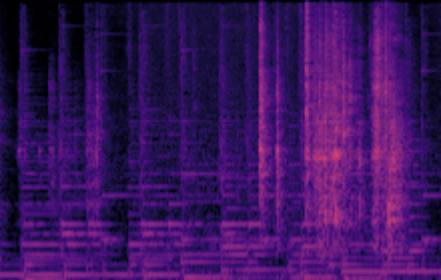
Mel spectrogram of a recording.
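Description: Background music with steady notes. About two and a half seconds in comes a clicking mechanical rattle from a toy gumball bank's coin-and-crank mechanism being twisted to dispense a gumball.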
